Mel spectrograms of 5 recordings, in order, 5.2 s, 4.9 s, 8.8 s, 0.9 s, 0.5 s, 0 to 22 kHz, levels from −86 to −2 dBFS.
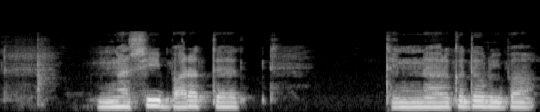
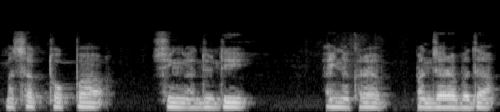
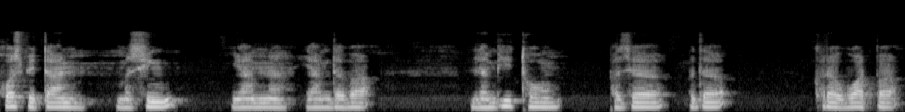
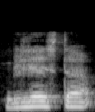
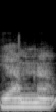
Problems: constant background noise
